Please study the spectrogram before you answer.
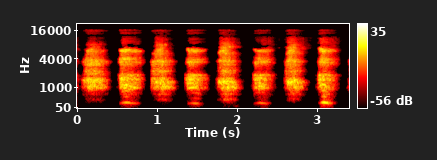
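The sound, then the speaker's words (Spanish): Eight quick, breathy exhalations through an open mouth during a guided relaxation exercise, evenly spaced in a steady rhythm, each a short airy puff of similar loudness. “Inhala, exhala con la boca abierta.”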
